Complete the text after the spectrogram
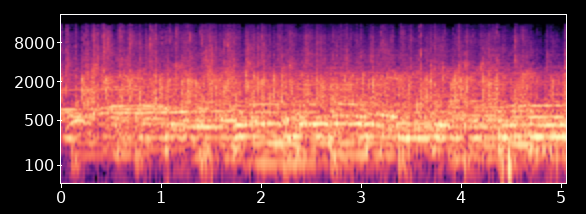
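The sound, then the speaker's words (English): Steady, dense applause from a comedy show audience welcoming comedian Emma Willman, continuous and fairly loud for about five seconds, with some cheering and a faint musical or vocal tone running underneath. “A round of applause for Emma Willman.”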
